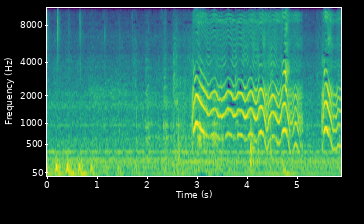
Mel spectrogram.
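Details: Sleeping female puppy whimpering while dreaming indoors: after three quiet seconds a run of high, wavering, nasal whines rises and falls for about two seconds, then one short whine follows near the end over a low room hum.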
